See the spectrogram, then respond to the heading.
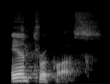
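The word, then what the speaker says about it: ἄνθρωπος: What's the pronunciation again? Anthropos.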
